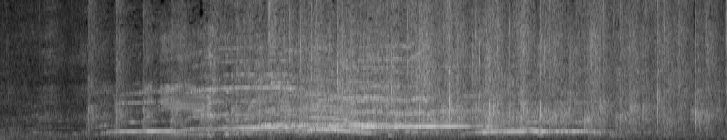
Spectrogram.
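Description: A choir of young voices sings together in a large hall.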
